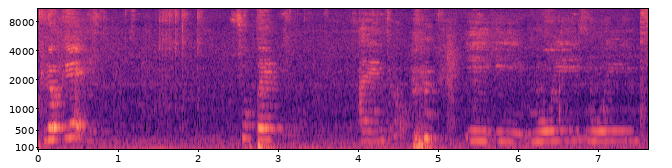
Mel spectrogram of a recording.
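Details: Aphasia in an adult woman, 13 years after a left-hemisphere cerebrovascular accident (ruptured aneurysm, haemorrhage) with a month in coma; initially unable to speak, read or write, with paralysis of half her body.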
